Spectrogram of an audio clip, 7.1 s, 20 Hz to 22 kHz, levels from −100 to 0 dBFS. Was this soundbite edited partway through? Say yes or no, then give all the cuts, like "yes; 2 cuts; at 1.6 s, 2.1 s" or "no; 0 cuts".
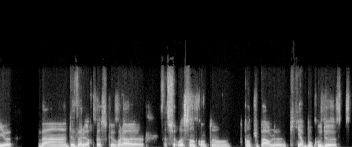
no; 0 cuts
